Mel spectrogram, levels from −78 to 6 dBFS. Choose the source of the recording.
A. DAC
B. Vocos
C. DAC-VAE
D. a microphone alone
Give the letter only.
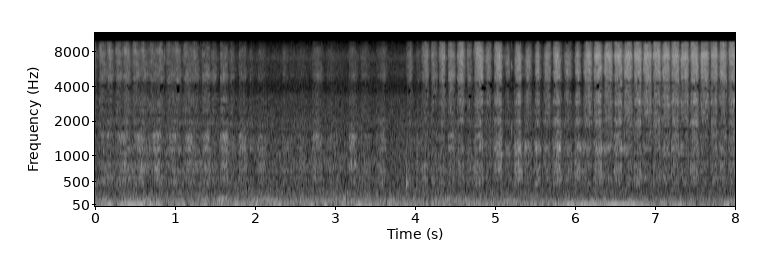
D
